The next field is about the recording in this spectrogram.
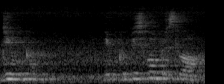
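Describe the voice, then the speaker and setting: A young woman playing an earnest, girlish army signaller in an amateur audio drama, halting shyly and repeating words. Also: fairly high pitch, natural voice. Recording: noisy echoey hall, distant mic.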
